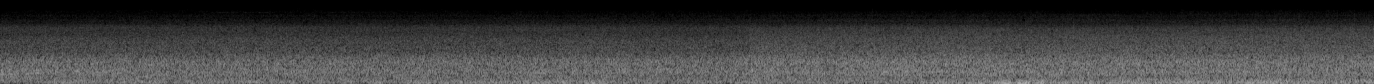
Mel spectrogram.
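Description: Steady rushing of river water: an even noise that holds the same level throughout.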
